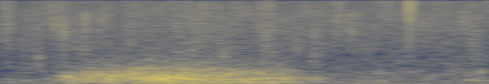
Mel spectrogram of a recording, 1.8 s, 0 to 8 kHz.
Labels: {"label": "biophony", "recorder": "SoundTrap 300"}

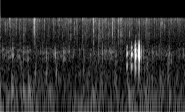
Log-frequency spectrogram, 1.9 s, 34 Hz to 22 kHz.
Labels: {"label": "biophony, damselfish", "recorder": "SoundTrap 500"}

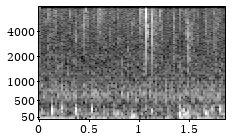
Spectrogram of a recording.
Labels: {"label": "biophony, pulse", "recorder": "SoundTrap 500"}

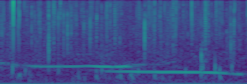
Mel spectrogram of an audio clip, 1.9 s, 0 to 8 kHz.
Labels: {"label": "biophony", "recorder": "SoundTrap 300"}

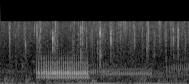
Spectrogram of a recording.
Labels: {"label": "biophony, croak", "recorder": "SoundTrap 500"}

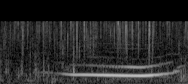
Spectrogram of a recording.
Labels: {"label": "biophony", "recorder": "SoundTrap 300"}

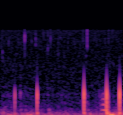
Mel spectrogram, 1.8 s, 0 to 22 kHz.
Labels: {"label": "biophony, knock croak", "recorder": "SoundTrap 300"}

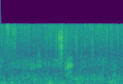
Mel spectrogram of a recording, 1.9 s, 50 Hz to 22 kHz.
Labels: {"label": "biophony, damselfish", "recorder": "SoundTrap 500"}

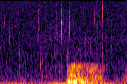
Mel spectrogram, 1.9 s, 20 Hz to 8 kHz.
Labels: {"label": "biophony, low growl", "recorder": "SoundTrap 300"}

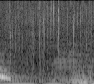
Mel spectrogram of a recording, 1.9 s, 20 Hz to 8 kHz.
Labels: {"label": "biophony", "recorder": "SoundTrap 300"}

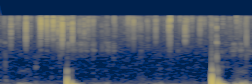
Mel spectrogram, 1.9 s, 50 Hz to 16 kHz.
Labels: {"label": "biophony, double pulse", "recorder": "SoundTrap 300"}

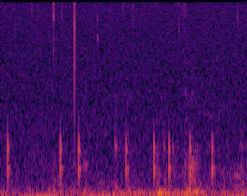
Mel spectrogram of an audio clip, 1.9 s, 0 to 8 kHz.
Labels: {"label": "biophony, knock croak", "recorder": "SoundTrap 300"}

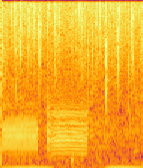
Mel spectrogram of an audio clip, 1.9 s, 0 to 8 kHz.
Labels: {"label": "biophony, croak", "recorder": "SoundTrap 500"}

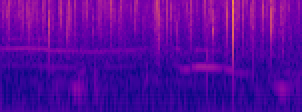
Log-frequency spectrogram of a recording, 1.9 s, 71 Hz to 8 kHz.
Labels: {"label": "biophony", "recorder": "SoundTrap 300"}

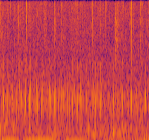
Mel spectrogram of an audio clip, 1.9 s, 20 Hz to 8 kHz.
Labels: {"label": "biophony, rattle", "recorder": "SoundTrap 500"}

